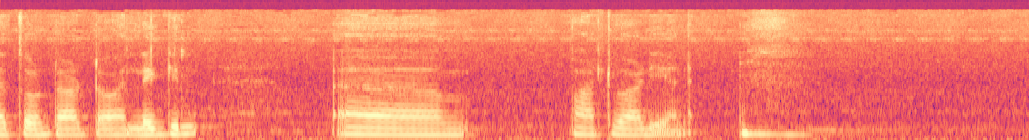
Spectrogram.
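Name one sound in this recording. A young woman speaks calmly and close into a microphone, in short phrases.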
